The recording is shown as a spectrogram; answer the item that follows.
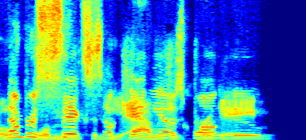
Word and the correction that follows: Onyeka Okongwu: Number six, Onyeka Okongwu. – I mean, this is the worst pronunciation of his name of all time. – Onyeka Okongwu. Sorry.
